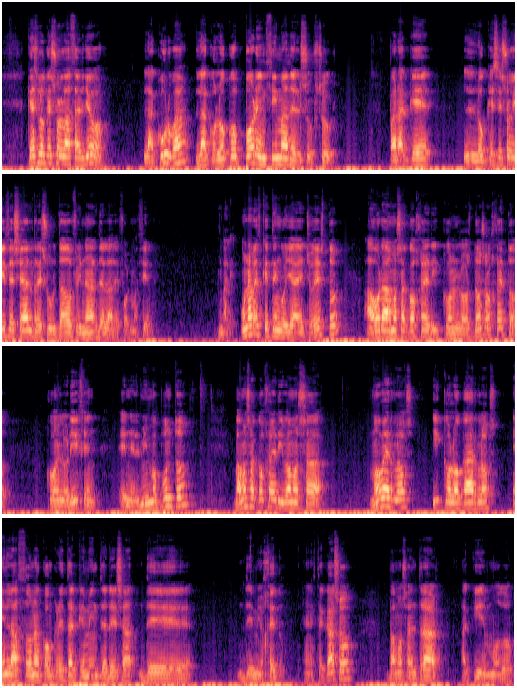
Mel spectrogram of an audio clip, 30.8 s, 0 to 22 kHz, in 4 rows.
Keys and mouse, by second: 1.3 Tab, 9.3-13.3 drag, 14.5-20.9 drag, 29.9 Tab.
